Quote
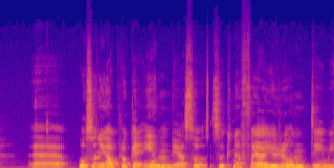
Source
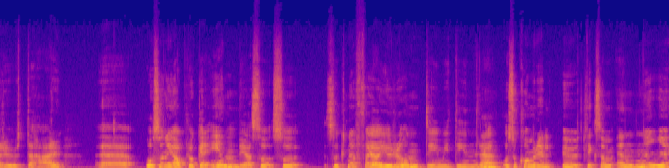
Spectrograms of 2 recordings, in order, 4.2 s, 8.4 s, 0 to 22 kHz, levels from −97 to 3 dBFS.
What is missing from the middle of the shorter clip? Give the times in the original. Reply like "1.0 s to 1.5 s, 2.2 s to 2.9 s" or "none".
3.4 s to 4.0 s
